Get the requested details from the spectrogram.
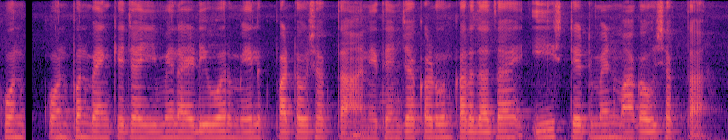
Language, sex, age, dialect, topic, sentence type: Marathi, female, 25-30, Southern Konkan, banking, statement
